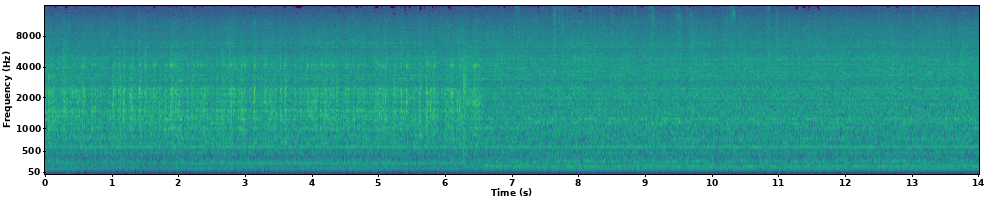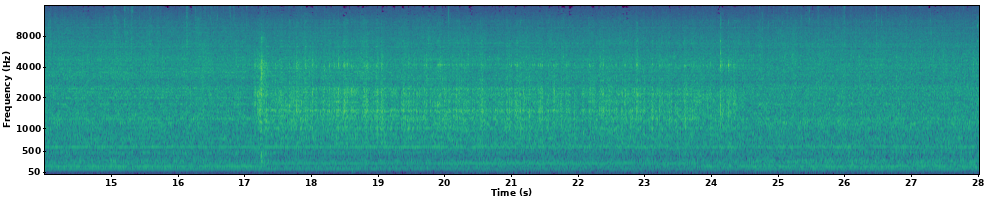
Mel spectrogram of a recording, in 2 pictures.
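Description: Metal lathe running under power feed while a single-point tool cuts a square thread in a metal bar: a steady motor and gear drone. About six seconds in the drone drops a little in pitch and a higher rushing layer falls away, and both come back near seventeen seconds.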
